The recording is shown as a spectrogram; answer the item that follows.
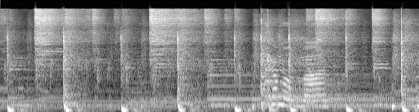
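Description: Live funk band playing with drum kit, electric bass, electric guitar and keyboards. Kick and snare keep a steady beat under held chords and some bending melodic notes.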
